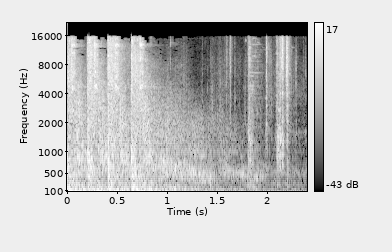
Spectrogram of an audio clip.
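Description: Rapid automatic gunfire from a weapon in the shooter game Valorant, loud dense bursts of shots packed into the first second and then thinning to scattered sharper cracks, with no talking.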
